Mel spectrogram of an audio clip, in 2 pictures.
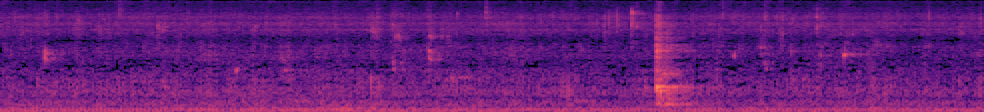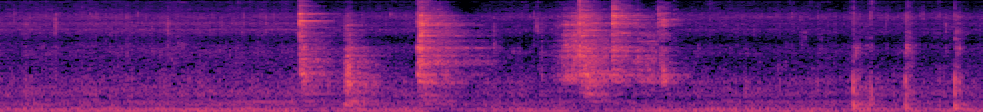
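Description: Banana puri pastry quick-frying in hot oil, a faint, steady bubbling sizzle with a few louder clattering bursts of utensil contact near the end.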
